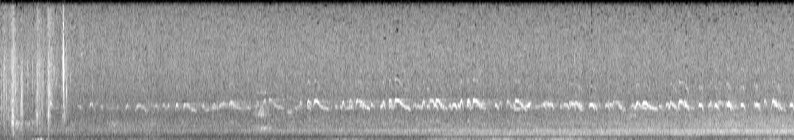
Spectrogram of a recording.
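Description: A bird chirping over and over in quick, high little notes, over steady outdoor background noise. A few knocks sound in the first second.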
